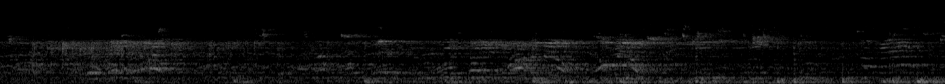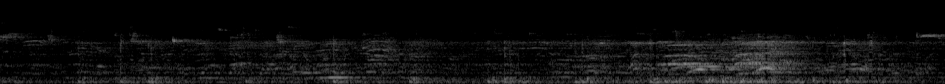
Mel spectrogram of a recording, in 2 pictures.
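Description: A crowd cheers and murmurs.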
